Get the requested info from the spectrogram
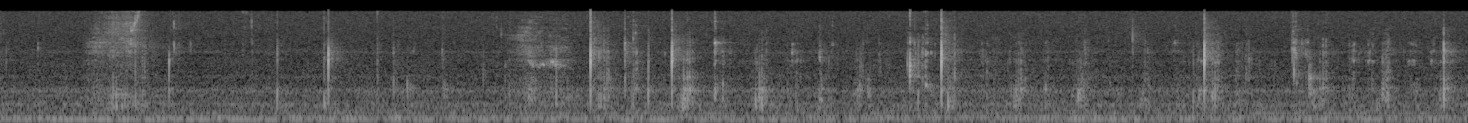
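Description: Close-miked biting and chewing of a piece of boiled octopus tentacle, with irregular sharp wet clicks and smacks from the mouth. The octopus was reheated in garlic butter sauce and has gone chewy.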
